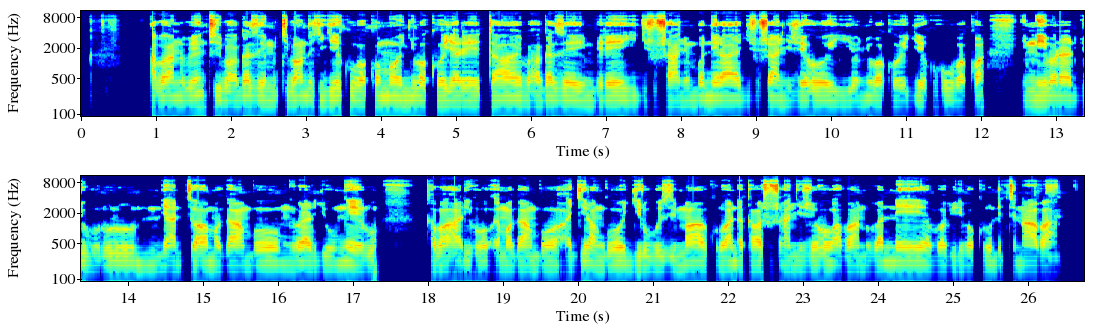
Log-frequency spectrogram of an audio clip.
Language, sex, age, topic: Kinyarwanda, male, 25-35, government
